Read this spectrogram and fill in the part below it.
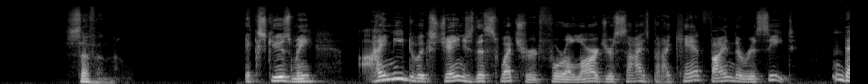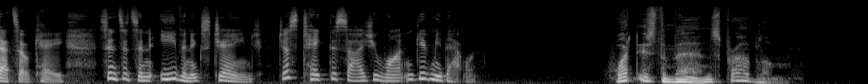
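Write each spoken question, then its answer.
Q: What is the man's problem?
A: He wants to exchange a sweatshirt for a larger size but can't find the receipt.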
